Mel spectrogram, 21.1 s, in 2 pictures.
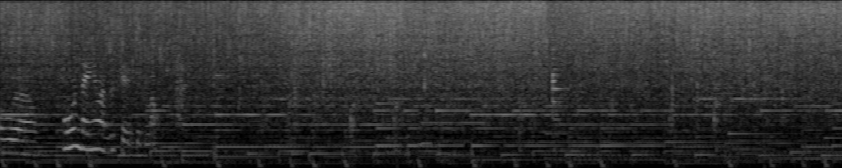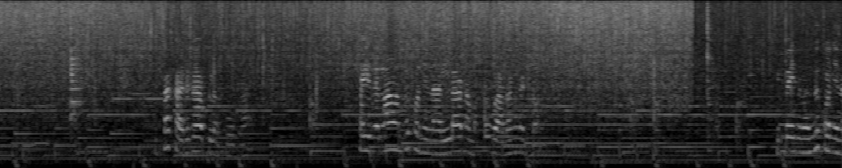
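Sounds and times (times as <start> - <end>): vegetables sizzling in a wok: 0.0 - 21.0.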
